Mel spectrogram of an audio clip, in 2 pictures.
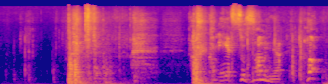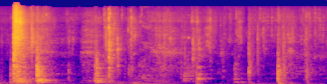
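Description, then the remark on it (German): Several heavy, booming thuds strike against a door at irregular intervals, loud, as someone kicks the door in to force it open, while voices speak in between the blows. “So kriegst du die Tür nie auf. Geh weg, ich trete sie ein.”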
